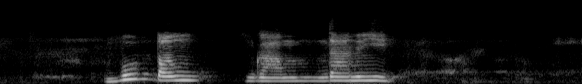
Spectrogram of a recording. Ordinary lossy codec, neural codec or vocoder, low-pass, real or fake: Opus, 64 kbps; codec, 16 kHz in and 24 kHz out, 0.9 kbps, LongCat-Audio-Codec, fine tuned four codebook decoder; 9.9 kHz; fake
